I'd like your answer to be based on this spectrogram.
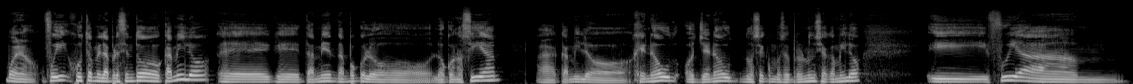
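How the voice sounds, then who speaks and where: A man's voice: medium pitch, expressive, unhurried, mellow, no echo, clean studio sound. A man with an Argentine accent, rambling casually as a podcast host with many fillers and restarts. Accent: Argentine Spanish. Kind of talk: casual personal monologue.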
